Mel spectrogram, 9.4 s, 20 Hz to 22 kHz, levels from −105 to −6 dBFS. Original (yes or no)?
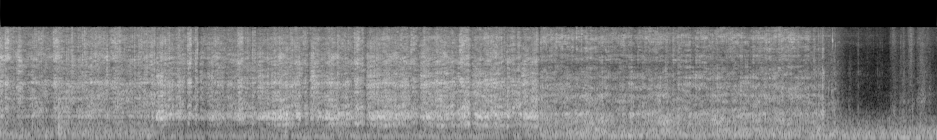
yes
